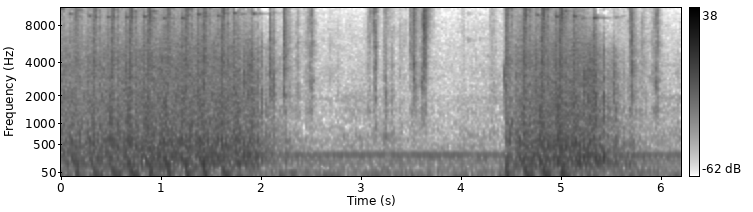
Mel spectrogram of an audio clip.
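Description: Rapid automatic gunfire in Fortnite crackles loud and dense for two seconds, drops to a low hum with a few scattered shots, then bursts back in a second heavy volley.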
